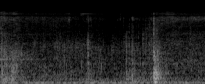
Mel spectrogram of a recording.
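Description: Seafood and vegetables sizzling in a hot pan while being tossed with a wooden spatula, with a few light clicks and one sharp knock of the spatula against the pan about one and a half seconds in.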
